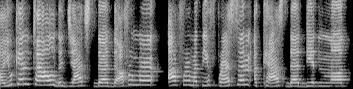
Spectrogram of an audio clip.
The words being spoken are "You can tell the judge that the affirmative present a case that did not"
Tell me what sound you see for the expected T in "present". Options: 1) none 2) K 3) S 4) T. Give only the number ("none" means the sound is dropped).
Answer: 1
